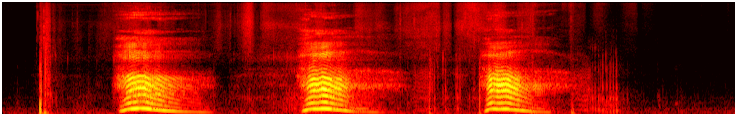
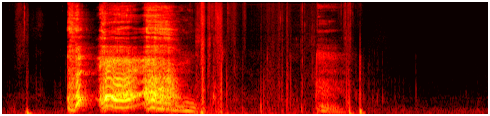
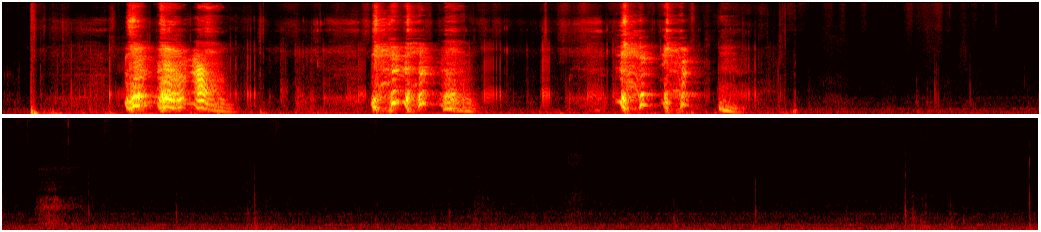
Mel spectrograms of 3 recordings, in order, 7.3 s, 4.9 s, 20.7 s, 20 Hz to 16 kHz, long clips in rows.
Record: exhalation_length: 7.3 s
exhalation_amplitude: 7808
exhalation_signal_mean_std_ratio: 0.4
cough_length: 4.9 s
cough_amplitude: 8109
cough_signal_mean_std_ratio: 0.38
three_cough_length: 20.7 s
three_cough_amplitude: 8472
three_cough_signal_mean_std_ratio: 0.24
survey_phase: alpha (2021-03-01 to 2021-08-12)
age: 65+
gender: Male
wearing_mask: 'No'
symptom_none: true
smoker_status: Never smoked
respiratory_condition_asthma: false
respiratory_condition_other: false
recruitment_source: REACT
submission_delay: 1 day
covid_test_method: RT-qPCR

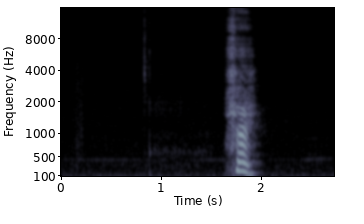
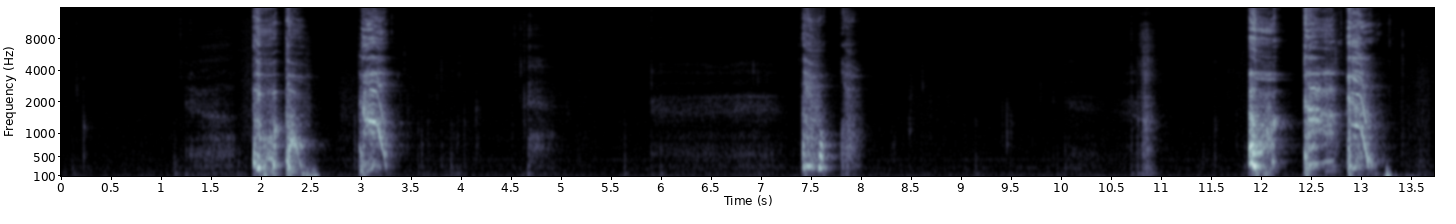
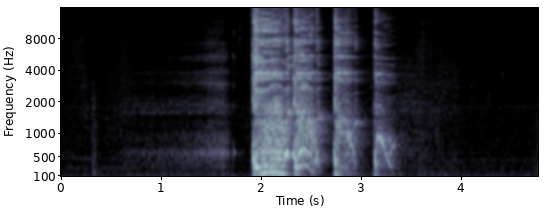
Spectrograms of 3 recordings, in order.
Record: exhalation_length: 2.7 s
exhalation_amplitude: 1270
exhalation_signal_mean_std_ratio: 0.25
three_cough_length: 13.7 s
three_cough_amplitude: 9609
three_cough_signal_mean_std_ratio: 0.25
cough_length: 4.8 s
cough_amplitude: 8312
cough_signal_mean_std_ratio: 0.36
survey_phase: beta (2021-08-13 to 2022-03-07)
age: 18-44
gender: Female
wearing_mask: 'No'
symptom_cough_any: true
symptom_runny_or_blocked_nose: true
symptom_change_to_sense_of_smell_or_taste: true
symptom_other: true
smoker_status: Never smoked
respiratory_condition_asthma: false
respiratory_condition_other: false
recruitment_source: Test and Trace
submission_delay: 2 days
covid_test_result: Positive
covid_test_method: RT-qPCR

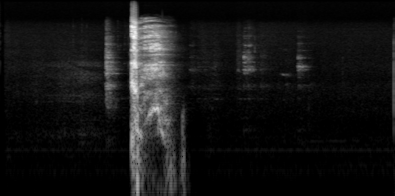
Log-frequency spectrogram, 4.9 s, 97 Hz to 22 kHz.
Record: cough_length: 4.9 s
cough_amplitude: 32768
cough_signal_mean_std_ratio: 0.21
survey_phase: beta (2021-08-13 to 2022-03-07)
age: 45-64
gender: Male
wearing_mask: 'No'
symptom_cough_any: true
symptom_runny_or_blocked_nose: true
symptom_diarrhoea: true
symptom_fatigue: true
symptom_onset: 3 days
smoker_status: Current smoker (e-cigarettes or vapes only)
respiratory_condition_asthma: false
respiratory_condition_other: false
recruitment_source: Test and Trace
submission_delay: 2 days
covid_test_result: Positive
covid_test_method: RT-qPCR
covid_ct_value: 19.1
covid_ct_gene: ORF1ab gene
covid_ct_mean: 19.7
covid_viral_load: 360000 copies/ml
covid_viral_load_category: Low viral load (10K-1M copies/ml)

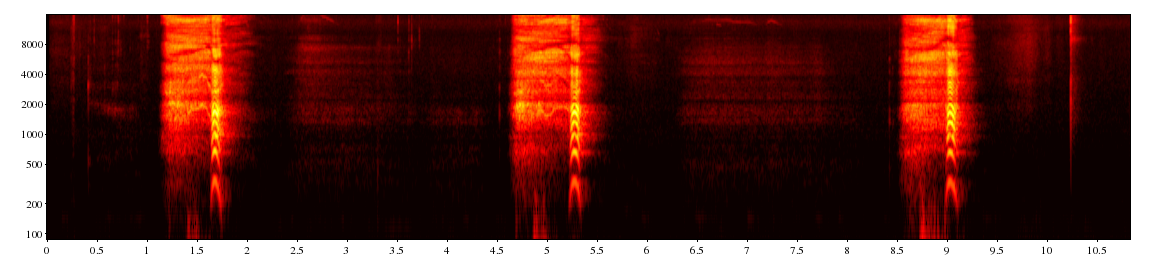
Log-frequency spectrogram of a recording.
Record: exhalation_length: 10.8 s
exhalation_amplitude: 18506
exhalation_signal_mean_std_ratio: 0.21
survey_phase: beta (2021-08-13 to 2022-03-07)
age: 45-64
gender: Female
wearing_mask: 'No'
symptom_none: true
smoker_status: Never smoked
respiratory_condition_asthma: false
respiratory_condition_other: false
recruitment_source: REACT
submission_delay: 1 day
covid_test_result: Negative
covid_test_method: RT-qPCR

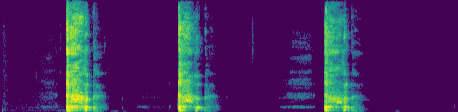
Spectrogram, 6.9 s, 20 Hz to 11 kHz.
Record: three_cough_length: 6.9 s
three_cough_amplitude: 32706
three_cough_signal_mean_std_ratio: 0.24
survey_phase: beta (2021-08-13 to 2022-03-07)
age: 45-64
gender: Male
wearing_mask: 'No'
symptom_change_to_sense_of_smell_or_taste: true
symptom_loss_of_taste: true
smoker_status: Ex-smoker
respiratory_condition_asthma: false
respiratory_condition_other: false
recruitment_source: REACT
submission_delay: 2 days
covid_test_result: Negative
covid_test_method: RT-qPCR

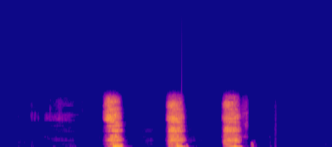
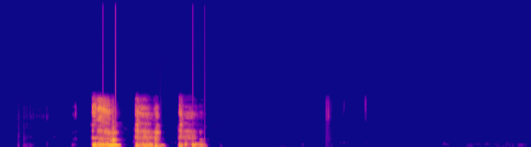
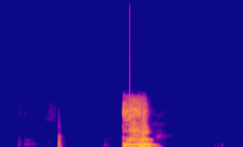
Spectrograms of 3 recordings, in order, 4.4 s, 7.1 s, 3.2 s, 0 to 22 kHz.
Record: exhalation_length: 4.4 s
exhalation_amplitude: 29161
exhalation_signal_mean_std_ratio: 0.3
three_cough_length: 7.1 s
three_cough_amplitude: 29039
three_cough_signal_mean_std_ratio: 0.27
cough_length: 3.2 s
cough_amplitude: 30232
cough_signal_mean_std_ratio: 0.3
survey_phase: beta (2021-08-13 to 2022-03-07)
age: 65+
gender: Male
wearing_mask: 'No'
symptom_cough_any: true
smoker_status: Ex-smoker
respiratory_condition_asthma: false
respiratory_condition_other: false
recruitment_source: REACT
submission_delay: 3 days
covid_test_result: Negative
covid_test_method: RT-qPCR
influenza_a_test_result: Negative
influenza_b_test_result: Negative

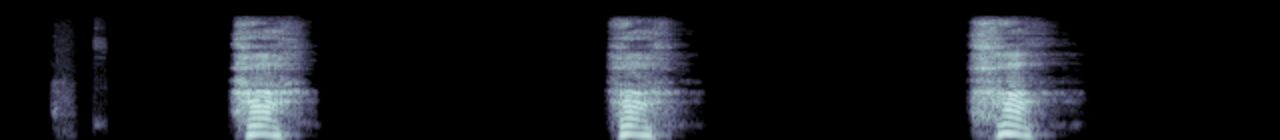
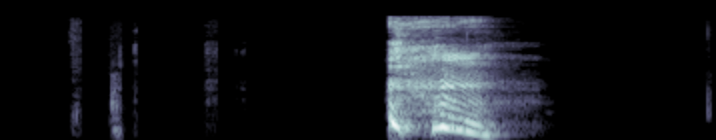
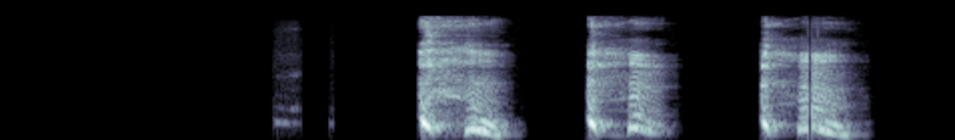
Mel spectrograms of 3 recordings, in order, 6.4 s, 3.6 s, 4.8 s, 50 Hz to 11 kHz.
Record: exhalation_length: 6.4 s
exhalation_amplitude: 26696
exhalation_signal_mean_std_ratio: 0.27
cough_length: 3.6 s
cough_amplitude: 26489
cough_signal_mean_std_ratio: 0.28
three_cough_length: 4.8 s
three_cough_amplitude: 26575
three_cough_signal_mean_std_ratio: 0.33
survey_phase: beta (2021-08-13 to 2022-03-07)
age: 45-64
gender: Male
wearing_mask: 'No'
symptom_runny_or_blocked_nose: true
symptom_onset: 7 days
smoker_status: Never smoked
respiratory_condition_asthma: false
respiratory_condition_other: false
recruitment_source: REACT
submission_delay: 1 day
covid_test_result: Negative
covid_test_method: RT-qPCR
influenza_a_test_result: Negative
influenza_b_test_result: Negative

